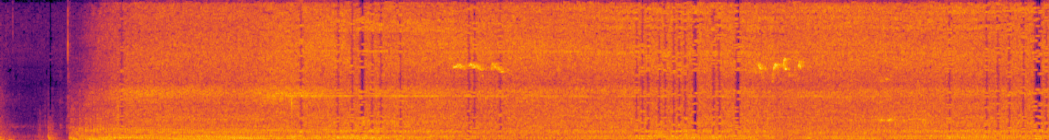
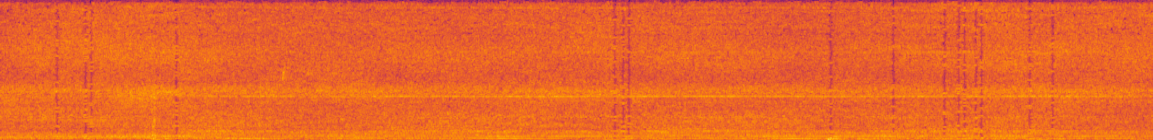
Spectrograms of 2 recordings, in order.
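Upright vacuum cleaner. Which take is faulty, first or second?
first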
